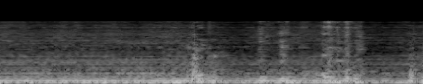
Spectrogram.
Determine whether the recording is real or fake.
fake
